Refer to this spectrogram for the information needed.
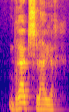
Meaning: a bride's veil
- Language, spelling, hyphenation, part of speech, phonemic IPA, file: Dutch, bruidssluier, bruids‧slui‧er, noun, /ˈbrœy̯tˌslœy̯.ər/, Nl-bruidssluier.ogg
